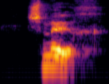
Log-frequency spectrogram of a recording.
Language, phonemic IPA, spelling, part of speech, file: Dutch, /ˈsmøː.(j)əx/, smeuïg, adjective, Nl-smeuïg.ogg
- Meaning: 1. smoothable, bendable 2. spreadable 3. racy, exciting, titillating 4. expressive use of language, in order to sound funny or interesting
